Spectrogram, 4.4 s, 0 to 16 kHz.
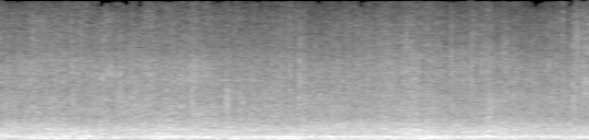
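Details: Bees swarming out in a big orientation flight when the sun came out after a cold stretch, March 2024. A dense, unbroken whirring hum, pitched wing tones weaving through the drone.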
